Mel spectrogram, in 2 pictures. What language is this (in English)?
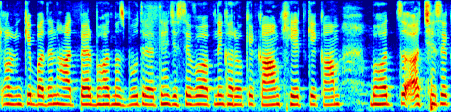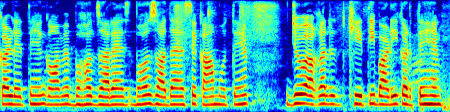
Urdu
